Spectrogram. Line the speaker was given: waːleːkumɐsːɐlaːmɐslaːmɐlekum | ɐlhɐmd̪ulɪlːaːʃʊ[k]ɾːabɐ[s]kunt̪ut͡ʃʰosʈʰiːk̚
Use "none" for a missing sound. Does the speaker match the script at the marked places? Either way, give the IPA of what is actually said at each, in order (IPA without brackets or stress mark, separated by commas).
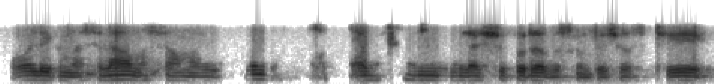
k, s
